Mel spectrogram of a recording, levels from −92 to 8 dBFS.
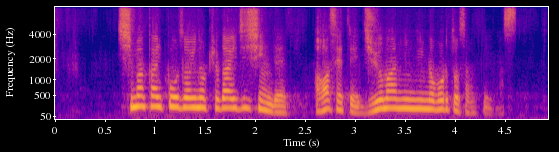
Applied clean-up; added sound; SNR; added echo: neural separator model SepFormer DNS4.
